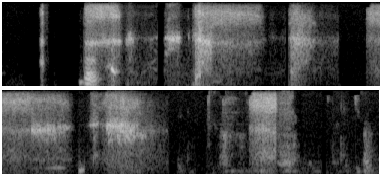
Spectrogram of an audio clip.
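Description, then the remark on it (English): Heavy, raspy breathing, a series of wheezy inhales and exhales in uneven bursts separated by short pauses, with no talking. “Getting some heavy breathing”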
